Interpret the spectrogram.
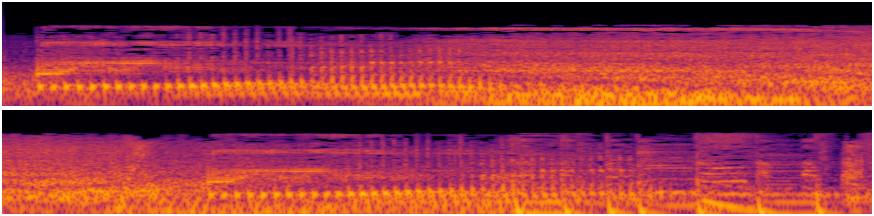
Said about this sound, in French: La Tex, tu fais chauffer l'avion, nous partons en Australie.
